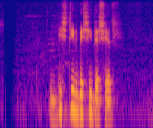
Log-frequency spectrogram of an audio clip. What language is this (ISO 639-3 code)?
ben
